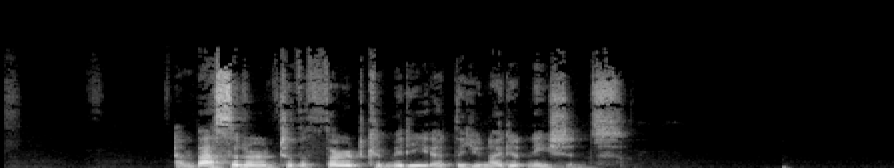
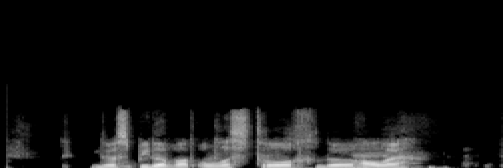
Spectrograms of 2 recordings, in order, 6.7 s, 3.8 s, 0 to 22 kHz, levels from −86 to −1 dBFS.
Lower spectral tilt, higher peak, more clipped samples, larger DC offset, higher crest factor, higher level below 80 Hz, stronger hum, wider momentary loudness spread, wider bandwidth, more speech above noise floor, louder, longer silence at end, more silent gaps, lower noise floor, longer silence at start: second, -3 dB/octave vs -6 dB/octave; about the same, -2 dBFS vs -2 dBFS; neither; neither; about the same, 20 dB vs 18 dB; second, -66 dBFS vs -54 dBFS; neither; first, 14 LU vs 7 LU; first, 16 kHz vs 8 kHz; first, 59 dB vs 36 dB; about the same, -19 LUFS vs -19 LUFS; first, 2.05 s vs 0.55 s; neither; first, -77 dBFS vs -54 dBFS; first, 1.3 s vs 0.7 s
